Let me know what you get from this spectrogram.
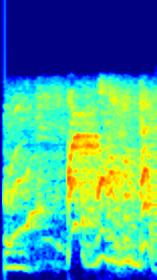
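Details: Three pet dogs, stirred up and playing with a visiting dog in the evening, bark in a quick series of sharp, wavering yelps and bow-wows, with rising and falling tones run together.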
